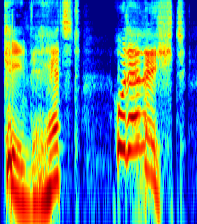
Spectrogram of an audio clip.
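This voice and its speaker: Voicing a blustering, impatient middle-aged uncle, a man performs in a high, sharp, brisk voice with lively intonation, pitched above his natural voice and heavily acted. The sound is clean studio audio with no echo.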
